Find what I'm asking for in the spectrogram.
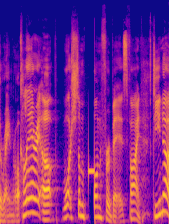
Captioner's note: beep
